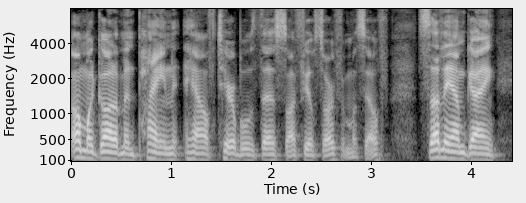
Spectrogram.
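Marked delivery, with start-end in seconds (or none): none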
